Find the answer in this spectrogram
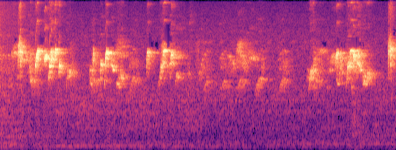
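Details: Red-whiskered bulbul fighting song, played to spur other bulbuls into competitive singing; rapid chattering warbles in bursts of several notes, a loud run early, softer phrases midway, then a renewed burst at the close.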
